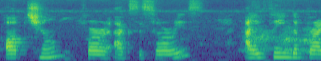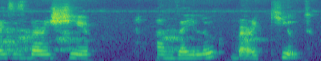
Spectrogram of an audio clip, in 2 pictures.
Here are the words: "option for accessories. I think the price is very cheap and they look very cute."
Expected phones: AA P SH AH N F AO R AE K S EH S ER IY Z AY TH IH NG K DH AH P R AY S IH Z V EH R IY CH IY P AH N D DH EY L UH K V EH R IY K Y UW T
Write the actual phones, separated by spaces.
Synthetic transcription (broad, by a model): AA P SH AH N F AO R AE K S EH S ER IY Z AY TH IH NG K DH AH P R AY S IH Z V EH R IY SH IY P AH N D DH EY L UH K V EH R IY K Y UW T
